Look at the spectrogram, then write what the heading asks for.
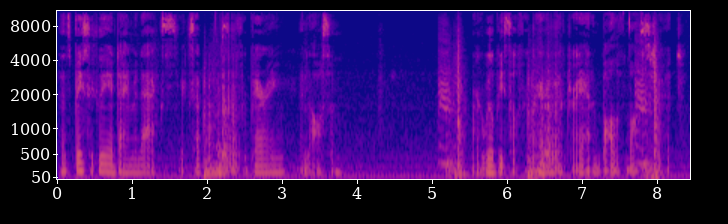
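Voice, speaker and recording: A woman giving soft-spoken ASMR game commentary in a breathy, gentle, unhurried way. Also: a bass voice, fairly even intonation, very noisy. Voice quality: breathy, whispery. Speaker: gaming video host.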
